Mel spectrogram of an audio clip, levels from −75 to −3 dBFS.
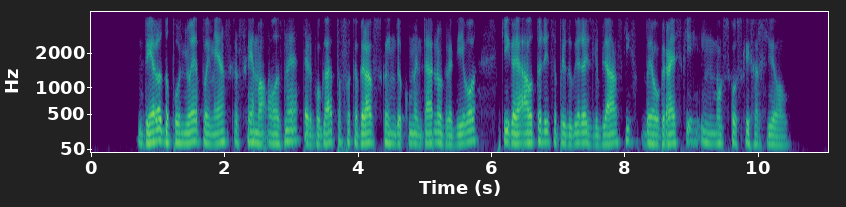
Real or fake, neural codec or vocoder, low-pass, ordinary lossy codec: fake; codec, 24 kHz, 1.5 kbps, HILCodec; 3.6 kHz; none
